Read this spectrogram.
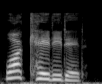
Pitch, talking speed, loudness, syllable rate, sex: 230 Hz, 175 wpm, -15 LUFS, 4.8 syllables/s, female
